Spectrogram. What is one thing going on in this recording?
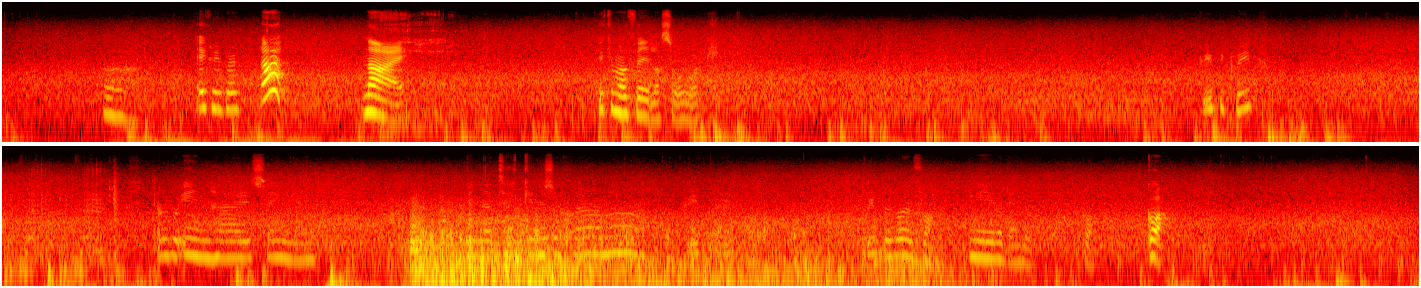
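A boy talks with animation into a close microphone.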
